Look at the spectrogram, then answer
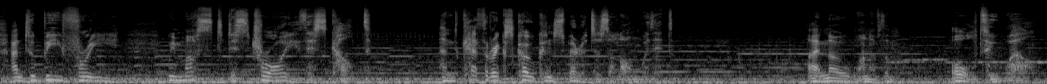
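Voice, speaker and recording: A vengeful cold vampire. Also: male voice, medium pitch. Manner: measured, bitter, menacing. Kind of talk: video game cutscene acting. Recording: game audio with very loud score.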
